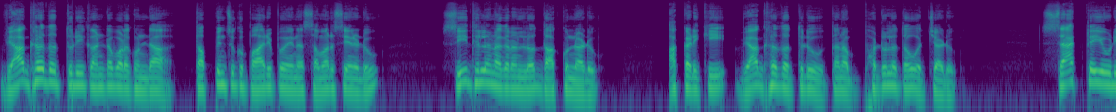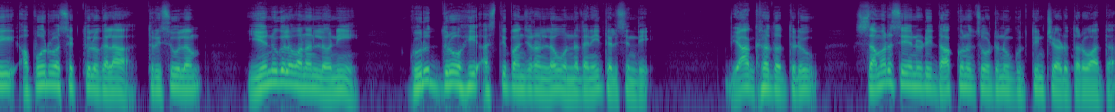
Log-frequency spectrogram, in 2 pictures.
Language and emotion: Telugu, neutral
